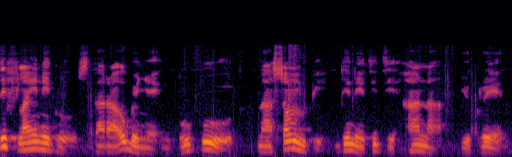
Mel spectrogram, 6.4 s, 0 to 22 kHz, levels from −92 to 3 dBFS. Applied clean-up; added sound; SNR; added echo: neural separator model SepFormer DNS4.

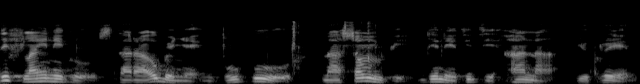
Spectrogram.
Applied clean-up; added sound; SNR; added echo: neural mask model Resemble Enhance denoiser.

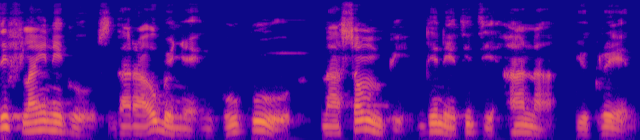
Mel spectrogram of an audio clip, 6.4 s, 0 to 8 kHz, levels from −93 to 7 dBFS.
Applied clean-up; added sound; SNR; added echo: none; none; none; none.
